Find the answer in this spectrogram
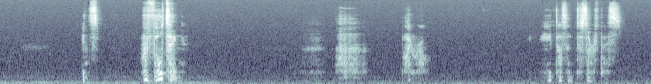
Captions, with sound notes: It’s... revolting *Shaky sigh* Pairo… He doesn’t deserve this…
